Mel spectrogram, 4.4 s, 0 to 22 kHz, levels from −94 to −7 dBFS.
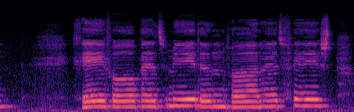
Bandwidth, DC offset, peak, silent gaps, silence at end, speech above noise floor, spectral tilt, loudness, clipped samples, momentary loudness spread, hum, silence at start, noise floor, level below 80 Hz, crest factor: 14 kHz; under 0.1%; -24 dBFS; none; 0.05 s; 24 dB; -5.5 dB/octave; -37 LUFS; under 0.1%; 8 LU; none; 0 s; -61 dBFS; -68 dBFS; 14 dB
